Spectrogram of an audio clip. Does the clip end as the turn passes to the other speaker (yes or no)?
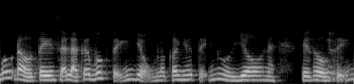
no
